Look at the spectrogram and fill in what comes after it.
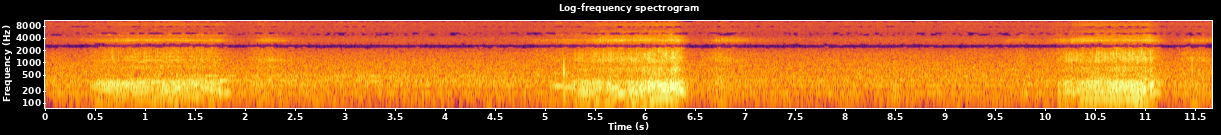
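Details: Soft, regular snores about every five seconds, roughly 12 a minute, over steady room hum; ordinary snoring.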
